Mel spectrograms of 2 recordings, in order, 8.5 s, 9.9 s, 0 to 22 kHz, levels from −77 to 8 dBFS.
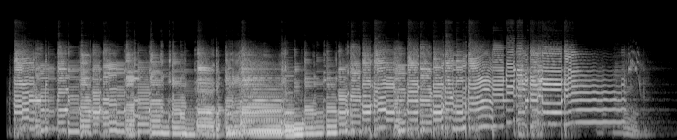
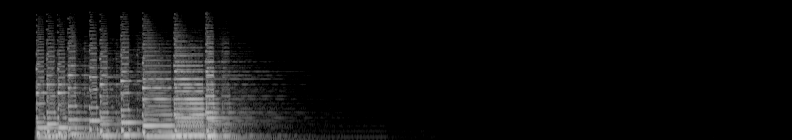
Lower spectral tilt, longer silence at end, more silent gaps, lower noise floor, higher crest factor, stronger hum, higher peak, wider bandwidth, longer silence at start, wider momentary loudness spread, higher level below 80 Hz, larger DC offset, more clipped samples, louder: about the same, -4.5 dB/octave vs -5 dB/octave; second, 0.4 s vs 6.75 s; neither; second, -37 dBFS vs -90 dBFS; second, 12 dB vs 20 dB; second, none vs 60 Hz at -60 dBFS; about the same, 0 dBFS vs -2 dBFS; second, 13 kHz vs 16 kHz; second, 0.15 s vs 0.45 s; second, 5 LU vs 12 LU; second, -52 dBFS vs -34 dBFS; neither; neither; first, -11 LUFS vs -17 LUFS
